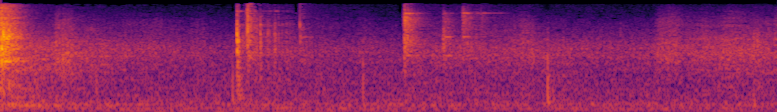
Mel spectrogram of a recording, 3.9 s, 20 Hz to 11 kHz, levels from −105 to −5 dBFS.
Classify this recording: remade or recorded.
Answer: recorded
